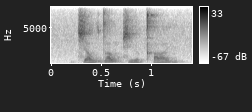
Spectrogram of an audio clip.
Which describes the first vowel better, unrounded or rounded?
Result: unrounded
